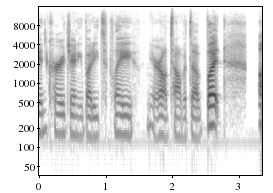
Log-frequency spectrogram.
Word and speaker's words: Automata: Automatada. Sorry, I've been saying it wrong this whole time. Automata.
